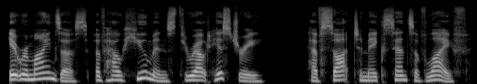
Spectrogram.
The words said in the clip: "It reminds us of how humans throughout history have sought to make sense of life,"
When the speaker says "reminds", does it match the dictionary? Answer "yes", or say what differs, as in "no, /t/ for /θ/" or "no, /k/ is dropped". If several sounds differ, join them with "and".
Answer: yes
